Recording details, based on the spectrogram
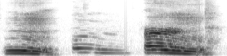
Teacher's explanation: the end is gonna come through the nose okay you're gonna push the air through your nose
